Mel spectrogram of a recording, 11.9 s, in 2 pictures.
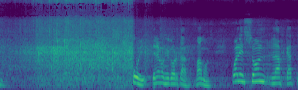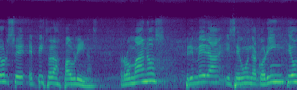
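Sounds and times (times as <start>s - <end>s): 
audience applauding: 0.0s - 3.7s
speech: 2.6s - 11.9s.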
